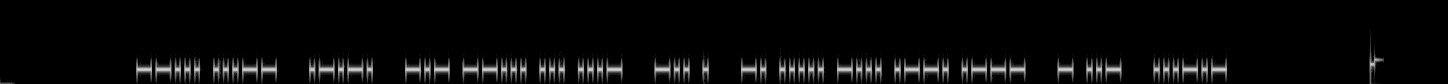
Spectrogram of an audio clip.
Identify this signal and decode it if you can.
Morse code, heard as a keyed tone, about 25 wpm, 700 Hz. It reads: 73 <AR> K7SV DE N5BPJ TU <SK>
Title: Practice QSO - Exchange 4 - Ending - 25wpm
